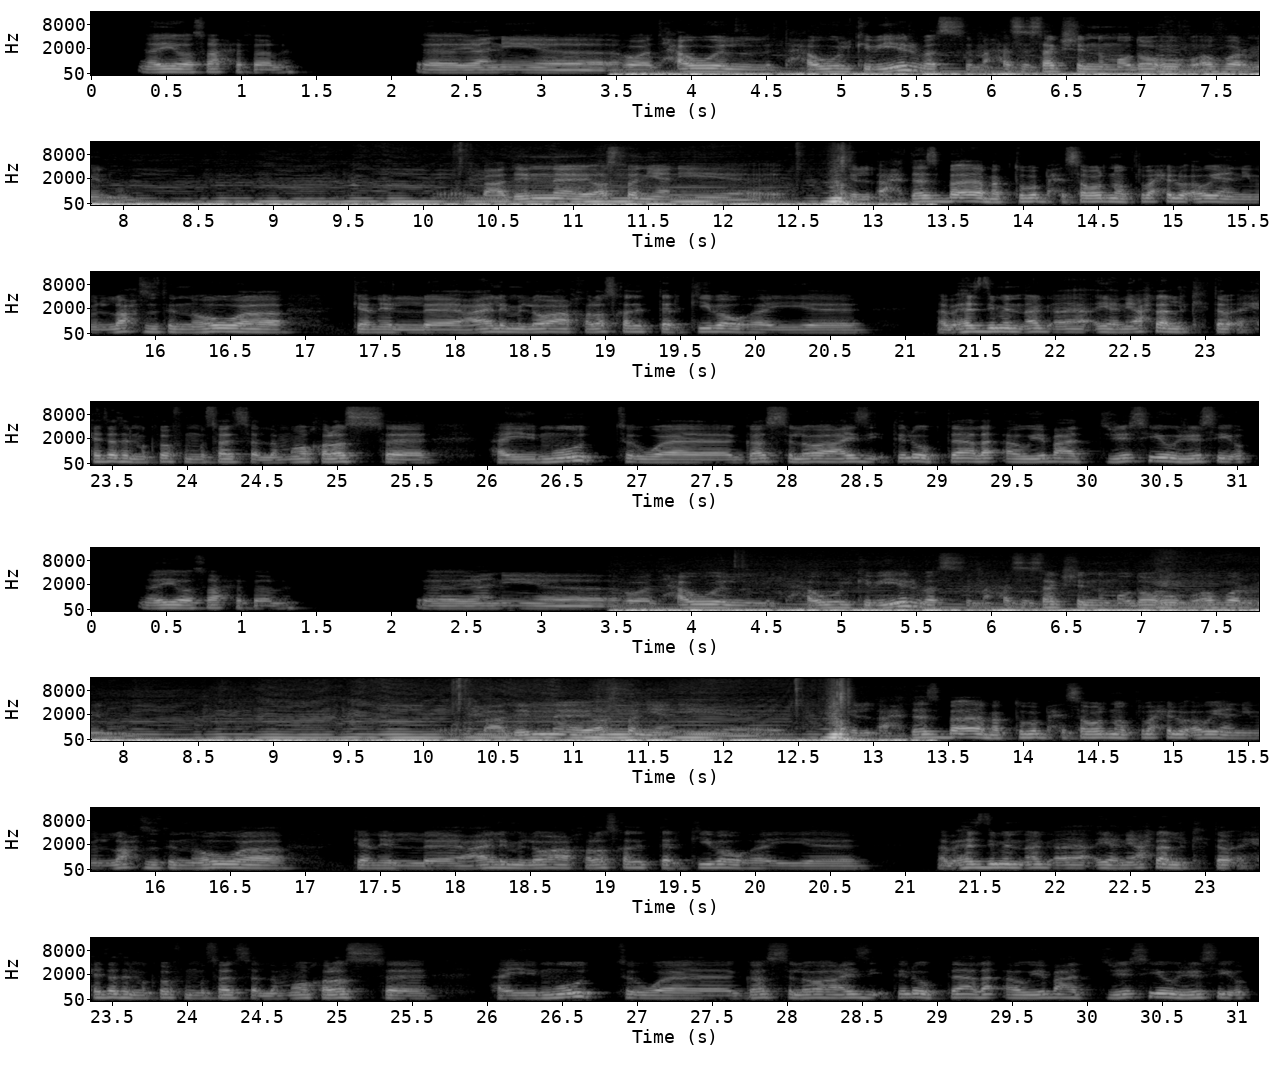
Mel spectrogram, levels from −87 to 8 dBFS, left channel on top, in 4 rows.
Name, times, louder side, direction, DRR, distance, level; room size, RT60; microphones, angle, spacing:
voice 1, 0.3-1.3 2.2-8.1 10.1-12.5 12.8-16.9 17.3-20.7 21.2-25.6 26.0-31.0, left 2 dB, 25° left, 0.4 m, -37 dB
Buzz, 3.4-13.4, equal, 80° right, 0.7 m, -25 dB
2.4 x 2.2 x 2.3 m
head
